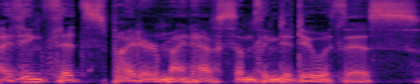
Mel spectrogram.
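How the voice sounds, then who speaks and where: Putting on a character voice with a very deep, low pitch, a man speaks at a moderate pace. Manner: flat, tough.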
